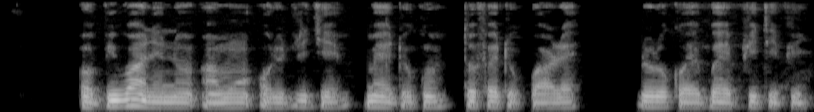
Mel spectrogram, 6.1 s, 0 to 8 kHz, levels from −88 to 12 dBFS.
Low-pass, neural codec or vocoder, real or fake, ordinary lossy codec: 7.2 kHz; none; real; none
